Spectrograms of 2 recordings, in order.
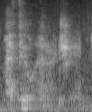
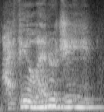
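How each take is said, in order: First: Whispered, mock-spooky ghost hunter; crazy ghost hunter. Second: Lightly acted, voiced ghost hunter; crazy ghost hunter. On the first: Mimicking the ghost hunter sensing energy, eerie whisper. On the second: Mimicking the ghost hunter sensing energy, voiced and mildly dramatic. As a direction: sense a presence, mildly theatrical. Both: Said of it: "She would just go crazy".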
